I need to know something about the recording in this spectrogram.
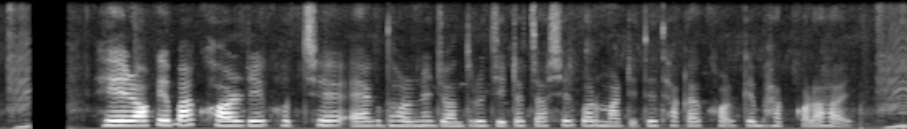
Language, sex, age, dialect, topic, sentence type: Bengali, female, <18, Northern/Varendri, agriculture, statement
